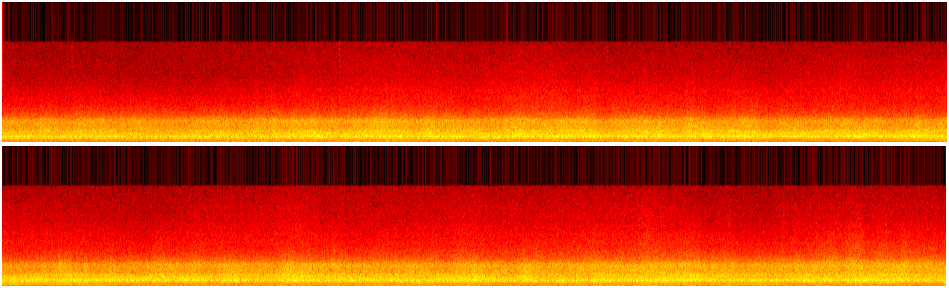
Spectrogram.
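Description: A steady, even rush of jet aircraft engine noise with no rise or fall in level.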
